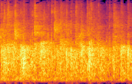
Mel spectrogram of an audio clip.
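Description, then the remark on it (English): An audience applauds steadily at the end of a presentation, many hands clapping together in a dense, even patter that holds at a fairly loud level throughout without any voices. “I'd like to applaud both the presentation and the exemplary time.”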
